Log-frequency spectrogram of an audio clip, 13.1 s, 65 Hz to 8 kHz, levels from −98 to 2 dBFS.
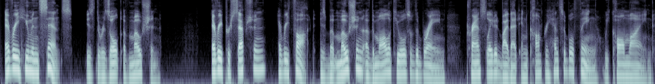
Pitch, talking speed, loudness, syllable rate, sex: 110 Hz, 135 wpm, -21 LUFS, 4.9 syllables/s, male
